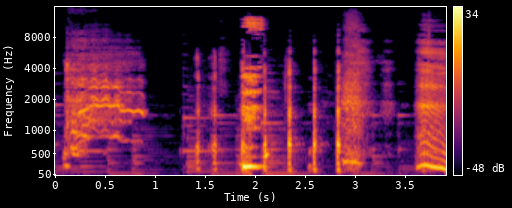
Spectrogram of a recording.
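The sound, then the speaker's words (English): A series of short, sharp bodily bursts, several quick coughs or hiccup-like catches in a row, framed by longer voiced vocal sounds at the start and end, fairly loud. “So you continue in silence, punctuated only by the occasional of a cough suite.”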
